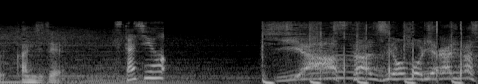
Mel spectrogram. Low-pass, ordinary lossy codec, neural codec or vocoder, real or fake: none; none; none; real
